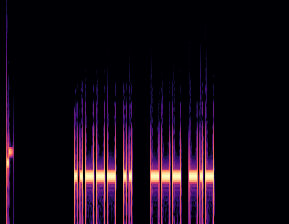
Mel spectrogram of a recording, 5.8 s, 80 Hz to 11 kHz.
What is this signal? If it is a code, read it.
Morse code, heard as a keyed tone, about 22 wpm, 700 Hz. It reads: 2I OK
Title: Winter Field Day Exchanges Encore 22wpm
